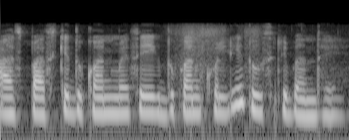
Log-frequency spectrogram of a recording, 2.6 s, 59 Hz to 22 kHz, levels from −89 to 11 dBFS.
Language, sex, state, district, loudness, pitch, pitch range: Hindi, female, Himachal Pradesh, Shimla, -19 LUFS, 185 Hz, 180-195 Hz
